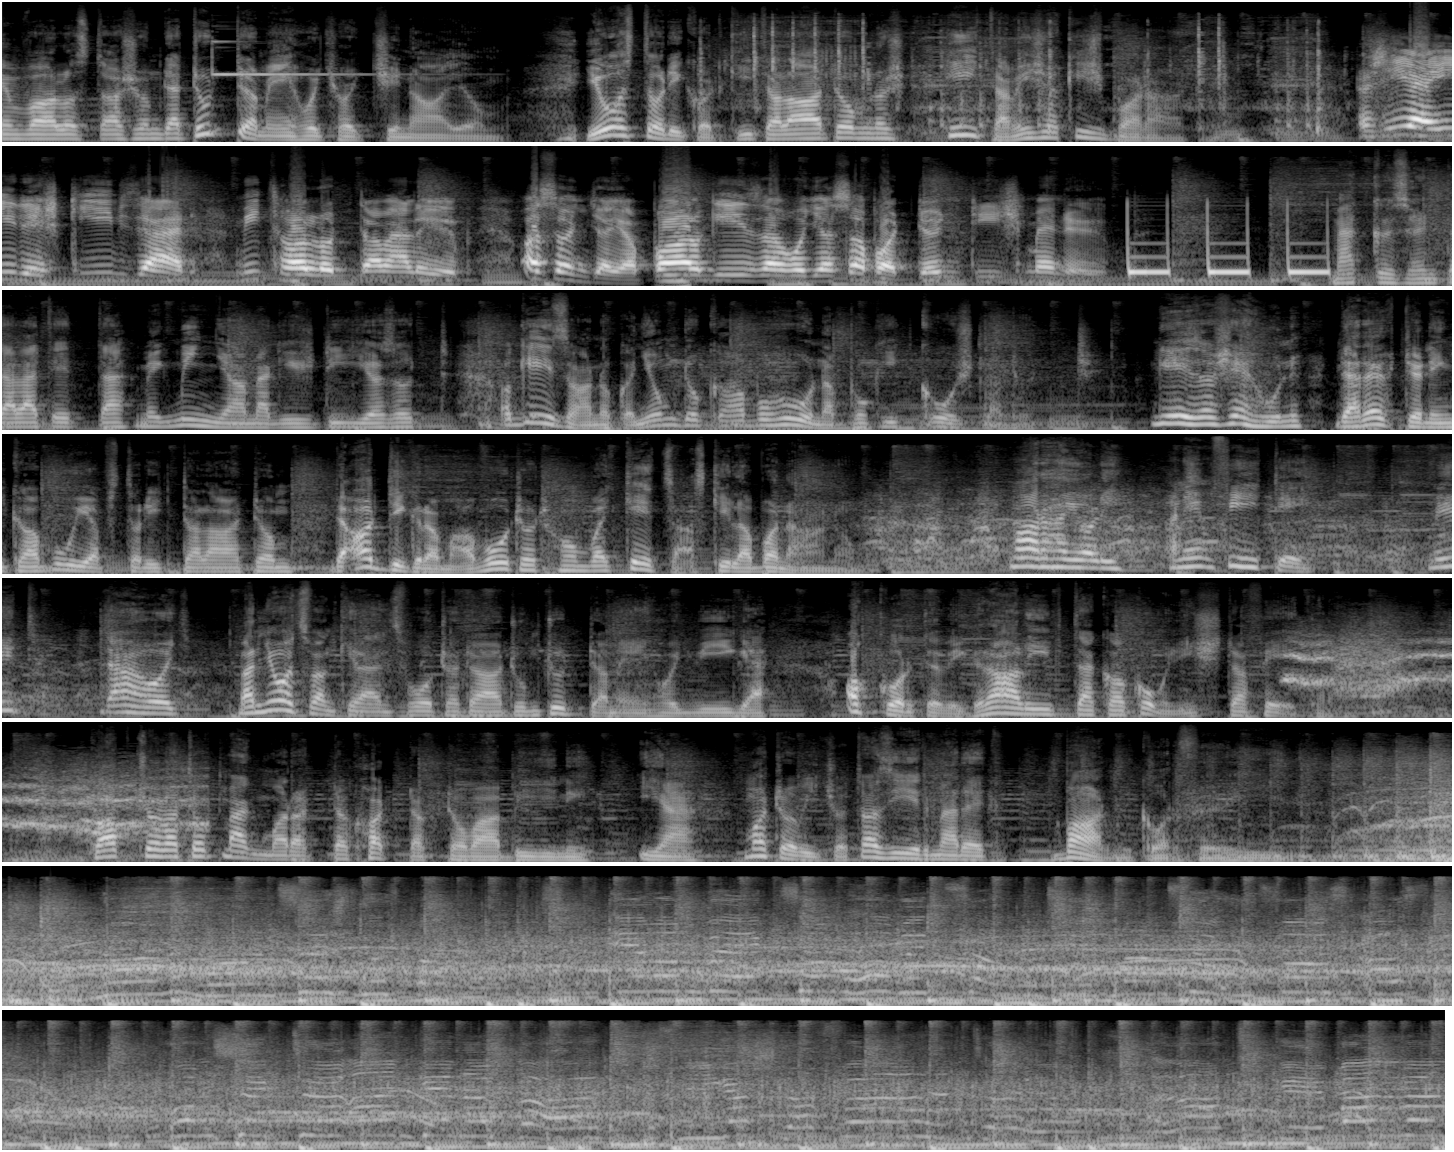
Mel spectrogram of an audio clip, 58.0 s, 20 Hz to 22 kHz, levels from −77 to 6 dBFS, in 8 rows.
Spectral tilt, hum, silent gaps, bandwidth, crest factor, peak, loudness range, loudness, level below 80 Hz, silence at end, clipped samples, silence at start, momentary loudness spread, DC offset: -4.5 dB/octave; none; none; over 20 kHz; 16 dB; 0 dBFS; 8 LU; -16 LUFS; -32 dBFS; 0 s; 0.2%; 0 s; 12 LU; under 0.1%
